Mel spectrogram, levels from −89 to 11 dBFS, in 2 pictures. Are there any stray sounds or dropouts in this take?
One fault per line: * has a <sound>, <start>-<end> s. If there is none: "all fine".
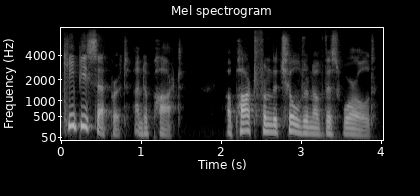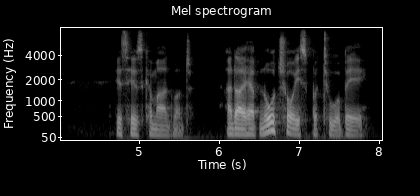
all fine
